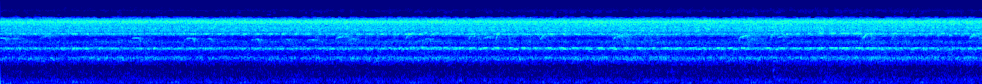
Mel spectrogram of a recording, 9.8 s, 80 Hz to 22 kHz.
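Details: August 4, 4:50 a.m.: cicadas fill the dawn with a continuous high, buzzing drone, even in loudness from start to finish, its layered ringing bands steady and uninterrupted.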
